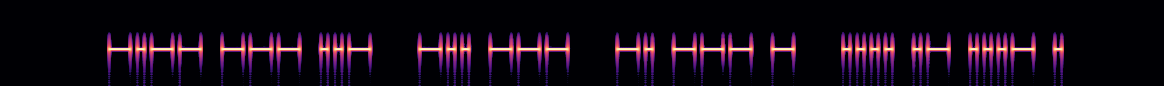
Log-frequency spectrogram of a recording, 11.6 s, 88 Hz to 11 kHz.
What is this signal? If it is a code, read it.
Morse code, heard as a keyed tone, about 17 wpm, 700 Hz. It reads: YOU DO NOT HAVE
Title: Sets of 4 Words 17wpm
